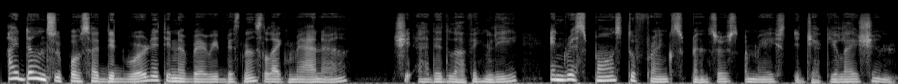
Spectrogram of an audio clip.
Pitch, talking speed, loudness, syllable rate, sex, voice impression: 140 Hz, 145 wpm, -18 LUFS, 5.2 syllables/s, female, very feminine, very middle-aged, thin, slightly tensed, slightly weak, bright, very soft, very clear, very fluent, cute, very intellectual, very refreshing, sincere, calm, very friendly, very reassuring, very unique, very elegant, very sweet, lively, very kind, modest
